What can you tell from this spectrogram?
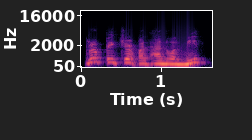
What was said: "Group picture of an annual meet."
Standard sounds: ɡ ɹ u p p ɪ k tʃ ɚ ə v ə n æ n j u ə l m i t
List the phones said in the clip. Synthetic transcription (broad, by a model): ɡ ɹ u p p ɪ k tʃ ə p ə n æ n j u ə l m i t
